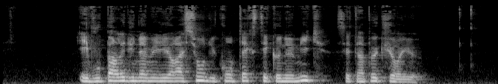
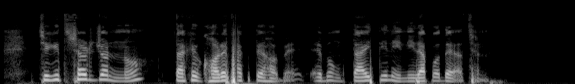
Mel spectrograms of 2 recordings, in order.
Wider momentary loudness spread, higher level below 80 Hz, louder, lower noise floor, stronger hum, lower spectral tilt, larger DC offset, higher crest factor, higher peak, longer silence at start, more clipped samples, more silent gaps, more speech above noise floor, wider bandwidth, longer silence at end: about the same, 11 LU vs 13 LU; about the same, -48 dBFS vs -44 dBFS; first, -18 LUFS vs -22 LUFS; second, -56 dBFS vs -74 dBFS; neither; second, -5.5 dB/octave vs -8 dB/octave; neither; about the same, 18 dB vs 22 dB; about the same, 0 dBFS vs 0 dBFS; first, 0.8 s vs 0.15 s; neither; neither; second, 39 dB vs 53 dB; first, 17 kHz vs 11.5 kHz; about the same, 0.75 s vs 0.8 s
